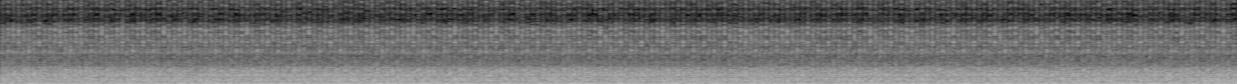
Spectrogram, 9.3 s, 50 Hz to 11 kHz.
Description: misfiring/shaking after 1 minute idling in the cold start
